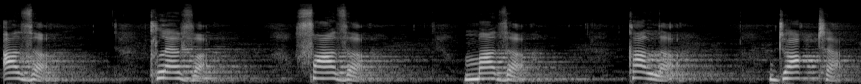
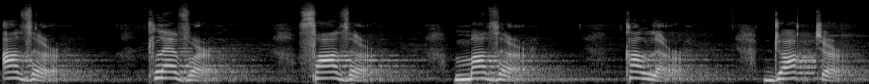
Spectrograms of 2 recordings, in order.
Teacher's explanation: when the letter R is in the final position of a word, it is again dropped in British English, but it is quite prominent in American English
